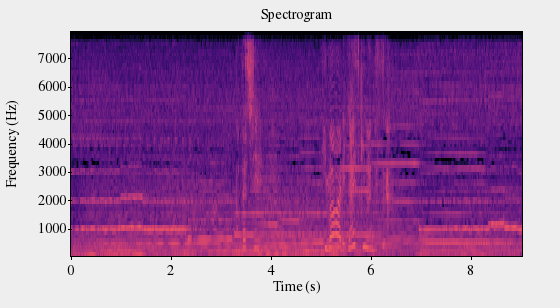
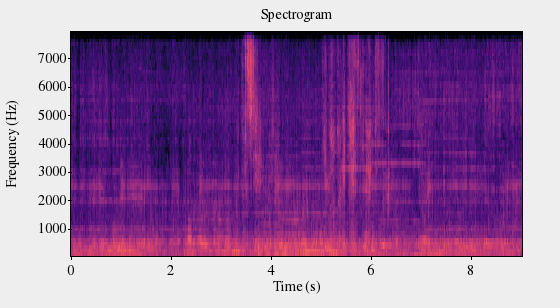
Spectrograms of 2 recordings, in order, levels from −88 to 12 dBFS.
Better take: first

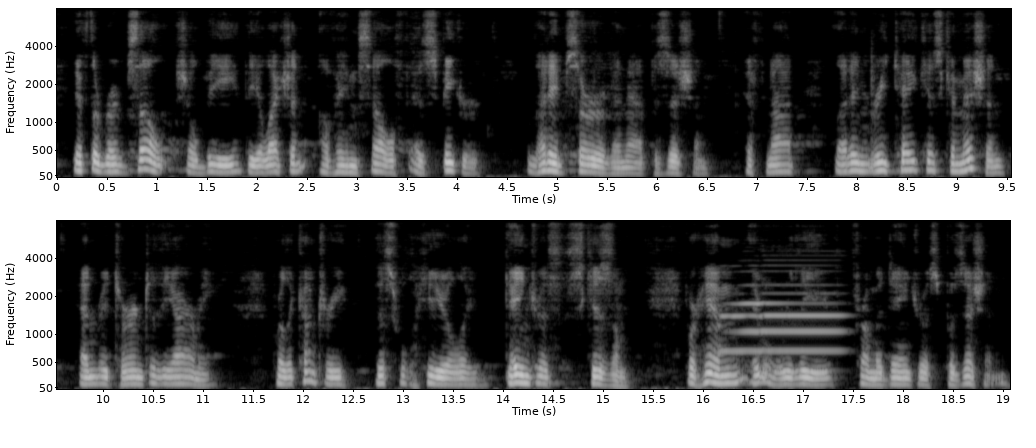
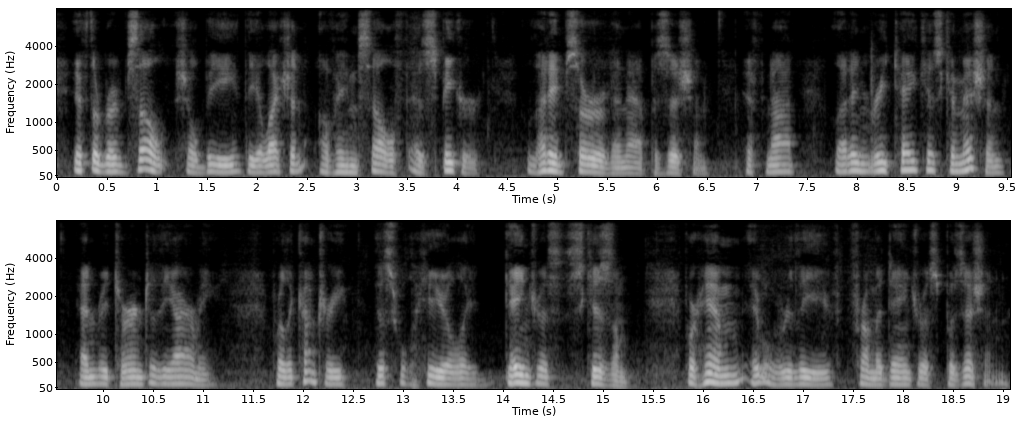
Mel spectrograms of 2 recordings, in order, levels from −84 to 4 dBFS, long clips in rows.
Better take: second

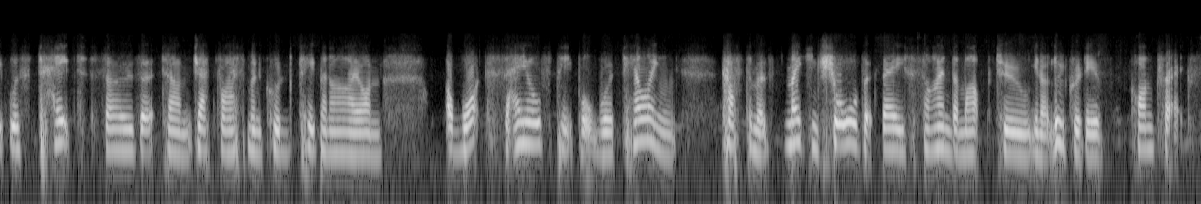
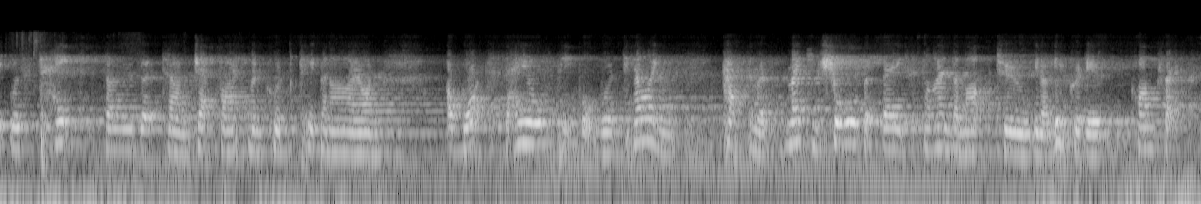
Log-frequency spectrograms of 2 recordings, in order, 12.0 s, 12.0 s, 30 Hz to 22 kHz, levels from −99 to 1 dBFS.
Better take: first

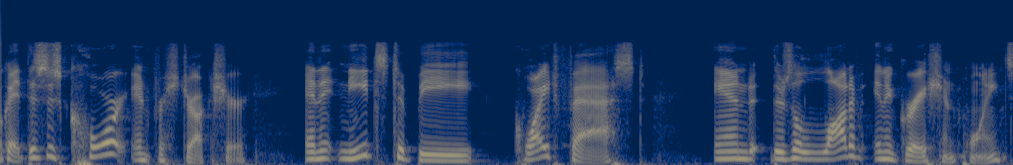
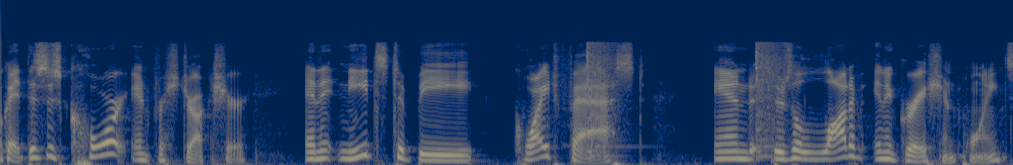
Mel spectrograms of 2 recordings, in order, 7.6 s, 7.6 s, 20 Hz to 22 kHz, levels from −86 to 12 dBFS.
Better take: first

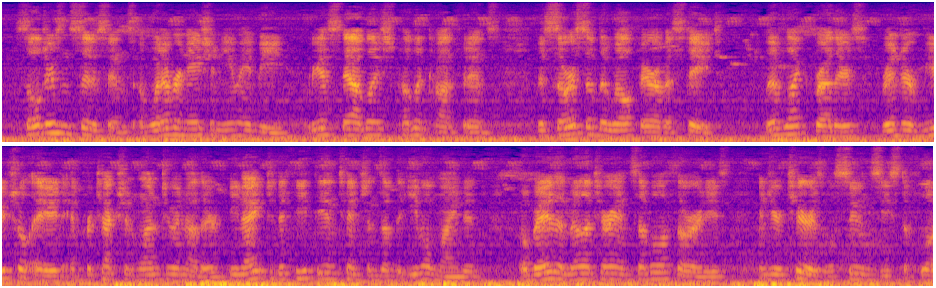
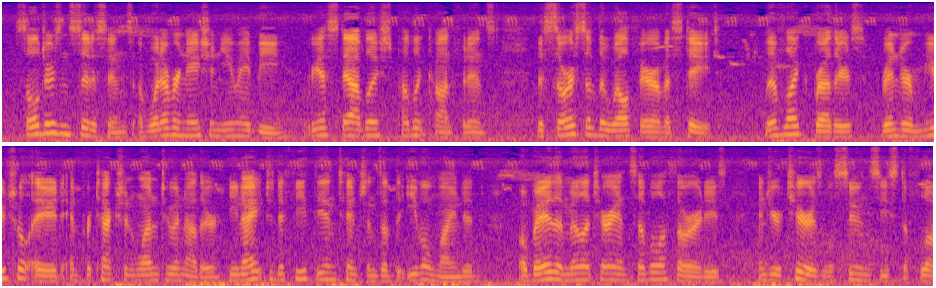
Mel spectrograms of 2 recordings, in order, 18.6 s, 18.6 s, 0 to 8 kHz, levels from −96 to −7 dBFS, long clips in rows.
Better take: second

